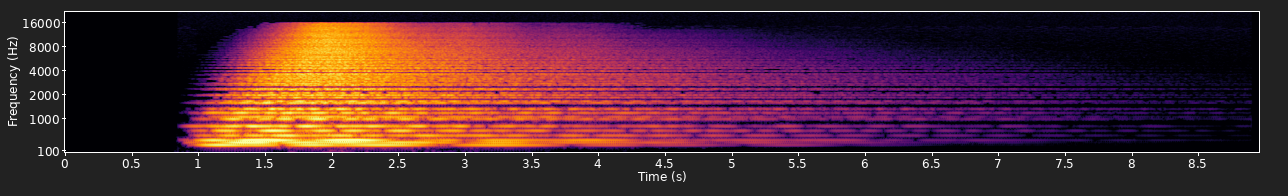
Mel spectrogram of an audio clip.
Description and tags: Really cool blaring brass sound.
